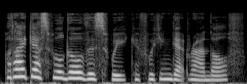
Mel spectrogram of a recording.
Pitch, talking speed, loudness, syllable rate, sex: 250 Hz, 290 wpm, -17 LUFS, 5.5 syllables/s, female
